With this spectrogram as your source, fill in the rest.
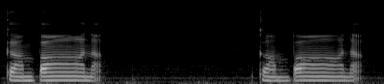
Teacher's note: you can hear that long A sound in the ba part.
